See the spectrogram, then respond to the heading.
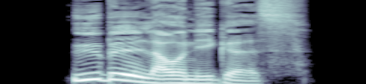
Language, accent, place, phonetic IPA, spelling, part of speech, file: German, Germany, Berlin, [ˈyːbl̩ˌlaʊ̯nɪɡəs], übellauniges, adjective, De-übellauniges.ogg
- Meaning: strong/mixed nominative/accusative neuter singular of übellaunig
